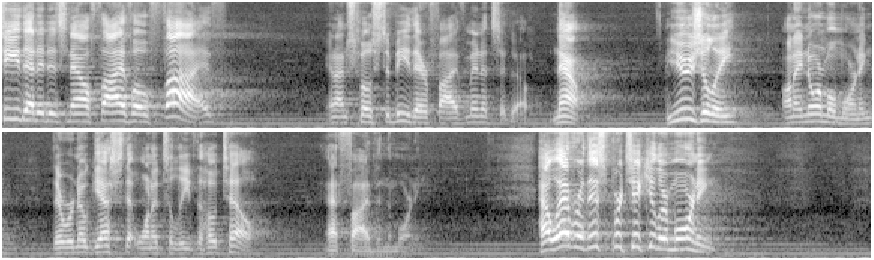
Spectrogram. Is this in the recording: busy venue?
no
